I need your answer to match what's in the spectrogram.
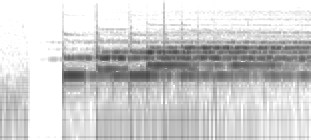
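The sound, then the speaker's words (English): A telephone rings twice with a steady electronic tone that starts abruptly after a brief silence, heard in Singapore on a call placed to a London number. It sounds moderately loud, with no voices. “I punched in a London number and far away in Singapore, the phone rang twice.”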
